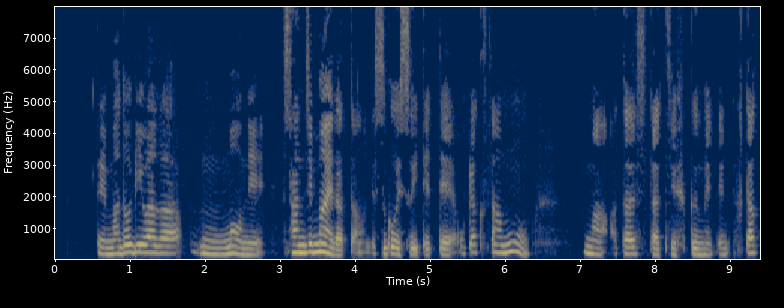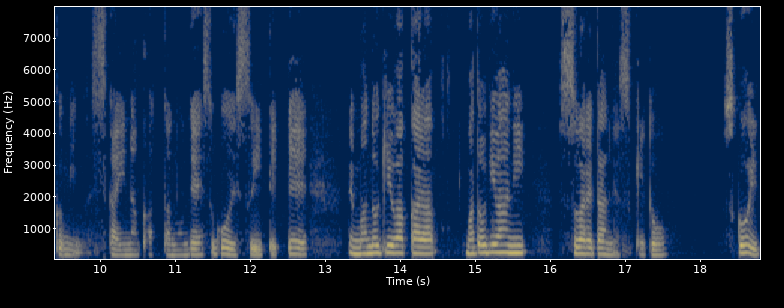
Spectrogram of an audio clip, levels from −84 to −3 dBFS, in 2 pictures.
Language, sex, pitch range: Japanese, female, 185-245 Hz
